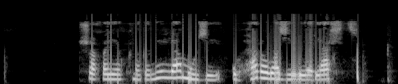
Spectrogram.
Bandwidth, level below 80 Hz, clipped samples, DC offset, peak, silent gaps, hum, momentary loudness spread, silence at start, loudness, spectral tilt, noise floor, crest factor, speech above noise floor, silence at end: 11.5 kHz; -42 dBFS; under 0.1%; under 0.1%; 0 dBFS; none; none; 12 LU; 0.8 s; -14 LUFS; -5 dB/octave; -76 dBFS; 14 dB; 63 dB; 0.4 s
